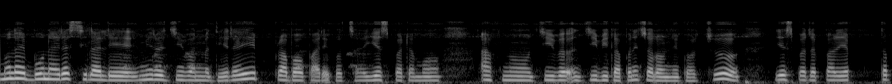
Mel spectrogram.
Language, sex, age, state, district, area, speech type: Nepali, female, 30-45, West Bengal, Darjeeling, rural, spontaneous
